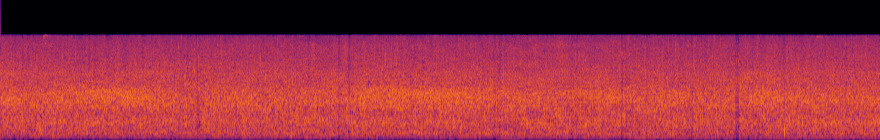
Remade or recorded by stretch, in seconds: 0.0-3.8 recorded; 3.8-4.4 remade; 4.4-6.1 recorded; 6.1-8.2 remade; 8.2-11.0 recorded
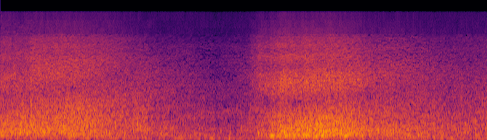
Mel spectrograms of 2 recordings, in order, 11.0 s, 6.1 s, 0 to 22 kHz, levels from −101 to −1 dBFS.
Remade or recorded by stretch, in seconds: 0.0-1.8 recorded; 1.8-3.6 remade; 3.6-6.1 recorded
